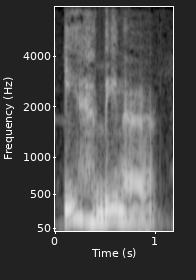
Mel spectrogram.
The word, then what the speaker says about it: اهدنا: هذه الآية الكريمة يقع بعض القراء في أخطاء شائعة حال تلاوتها، فمن ذلك إمالة همزة الوصل من كلمة اهدنا. البعض يقول اهدنا اهدنا، والصواب أن نحقق الكسر وأن نقول إي إي اهدنا.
